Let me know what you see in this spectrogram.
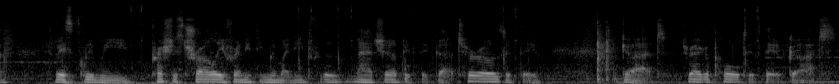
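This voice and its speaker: A man speaks in a fairly low voice with fairly even intonation. Noticeable background noise and audible room echo fill the recording. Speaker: card game streamer. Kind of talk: live stream commentary. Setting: live stream. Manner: fast.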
